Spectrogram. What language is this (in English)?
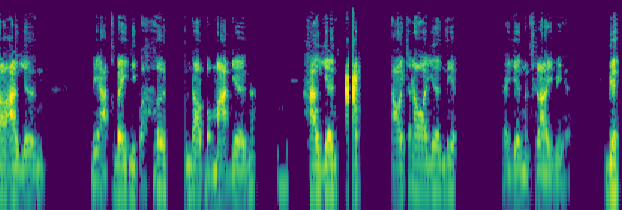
Thai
